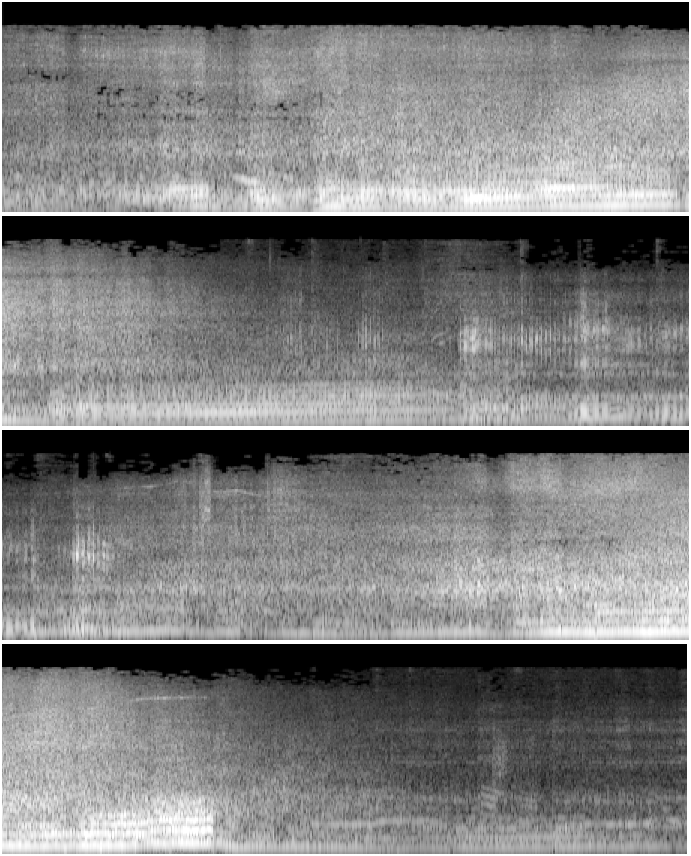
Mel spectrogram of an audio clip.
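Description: A car's engine revving hard as it accelerates along a wet asphalt sprint course, its pitch climbing in runs broken by gear changes. It is loudest as the car passes, about twelve to fifteen seconds in, then drops suddenly as the driver lifts off.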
